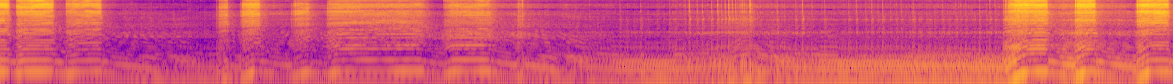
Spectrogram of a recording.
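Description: Small two-stroke buzzes and revs up and down crisply, pitch rising and falling cleanly, settling back smoothly; running healthy.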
